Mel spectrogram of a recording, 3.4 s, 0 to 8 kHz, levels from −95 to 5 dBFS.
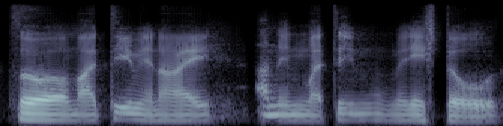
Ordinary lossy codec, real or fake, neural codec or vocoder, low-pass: none; fake; codec, 16 kHz, 0.5 kbps, X-Codec, HuBERT features, trained on general audio; 7.2 kHz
